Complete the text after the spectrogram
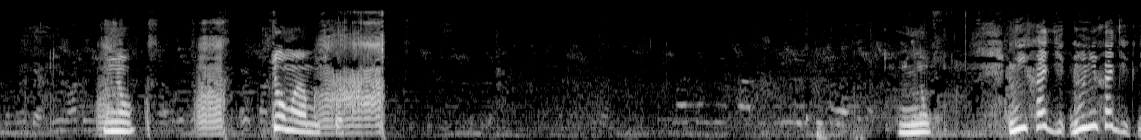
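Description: A woman speaks playfully close by.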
